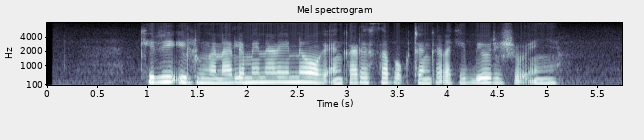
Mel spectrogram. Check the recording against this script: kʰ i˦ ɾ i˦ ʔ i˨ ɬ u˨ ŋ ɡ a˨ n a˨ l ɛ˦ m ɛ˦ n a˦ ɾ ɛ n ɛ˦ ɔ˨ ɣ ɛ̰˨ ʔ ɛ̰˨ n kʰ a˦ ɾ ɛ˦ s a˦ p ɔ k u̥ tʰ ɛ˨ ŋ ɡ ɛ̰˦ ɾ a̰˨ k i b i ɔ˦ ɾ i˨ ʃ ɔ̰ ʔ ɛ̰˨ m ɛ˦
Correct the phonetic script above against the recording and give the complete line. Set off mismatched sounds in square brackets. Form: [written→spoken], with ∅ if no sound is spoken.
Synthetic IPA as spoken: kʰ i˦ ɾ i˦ ʔ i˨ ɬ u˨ ŋ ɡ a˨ n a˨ l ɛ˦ m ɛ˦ n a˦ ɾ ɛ n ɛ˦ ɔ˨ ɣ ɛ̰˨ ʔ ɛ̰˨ [n→ŋ] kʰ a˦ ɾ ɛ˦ s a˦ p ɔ k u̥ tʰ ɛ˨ ŋ ɡ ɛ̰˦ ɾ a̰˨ k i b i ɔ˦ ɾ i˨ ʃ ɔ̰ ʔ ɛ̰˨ [m→ɲ] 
